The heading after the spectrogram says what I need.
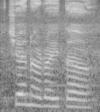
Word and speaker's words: generator: Mình xin đọc lại danh từ số 2 của cụm từ này là generator, nhấn âm 1.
